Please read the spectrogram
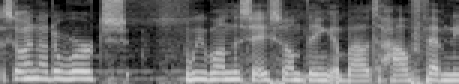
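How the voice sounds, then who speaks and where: A woman speaks with a Dutch accent. Her pace is moderate, with ordinary pitch variation. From Netherlands. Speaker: researcher and parent. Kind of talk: conference presentation. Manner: halting, many fillers.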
